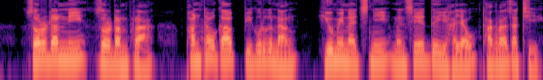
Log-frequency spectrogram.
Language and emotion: Bodo, neutral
